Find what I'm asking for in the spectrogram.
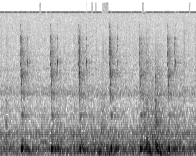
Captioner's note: clicks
